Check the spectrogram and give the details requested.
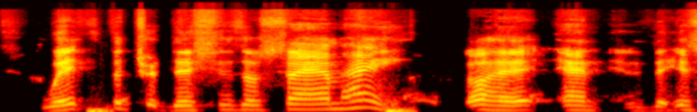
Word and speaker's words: Samhain: Pronounced Samhain. I'm pronouncing wrong. Samhain is actually pronounced Samhain.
